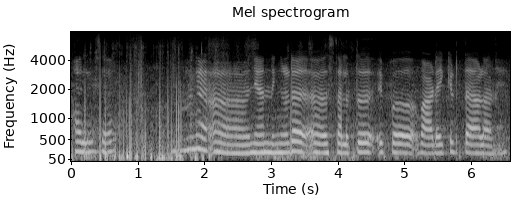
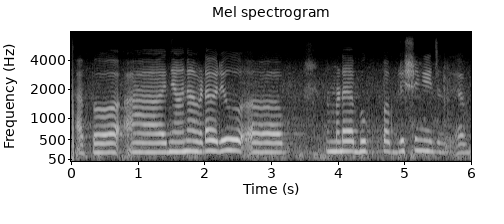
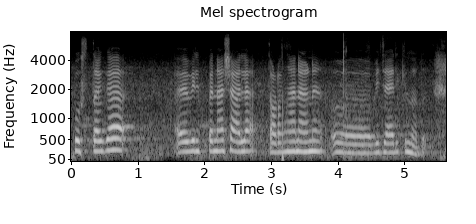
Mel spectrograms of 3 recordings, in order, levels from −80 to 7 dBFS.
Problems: constant background noise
